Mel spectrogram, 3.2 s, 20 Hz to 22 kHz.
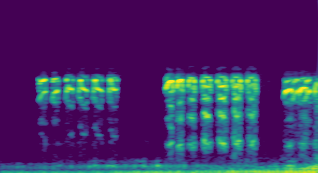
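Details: Nest-box great tit chicks aged 20 days: a soft run of six quick buzzy chirps, then louder, harsher chattering series, with a low rumbling background rising toward the end.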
